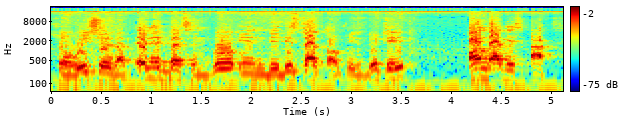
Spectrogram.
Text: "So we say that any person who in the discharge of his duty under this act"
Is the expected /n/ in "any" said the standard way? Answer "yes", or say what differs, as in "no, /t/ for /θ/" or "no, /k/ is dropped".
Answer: yes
